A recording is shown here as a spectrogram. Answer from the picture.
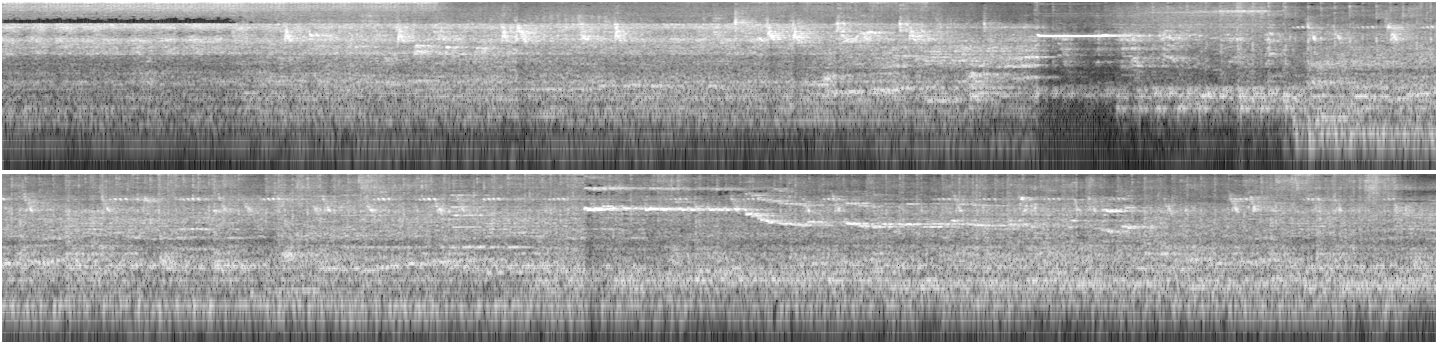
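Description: Contemporary concert music for bass clarinet and accordion in dense, noisy sustained textures. A short high whistling tone comes about ten seconds in, then a low drone sets in under slowly gliding pitches, and a high tone falls in steps near the end.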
